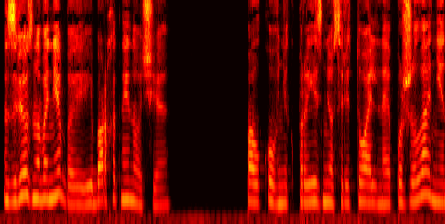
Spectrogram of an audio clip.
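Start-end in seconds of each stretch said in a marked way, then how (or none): none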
